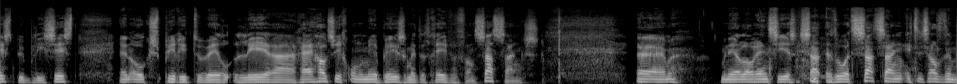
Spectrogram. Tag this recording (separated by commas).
Speech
